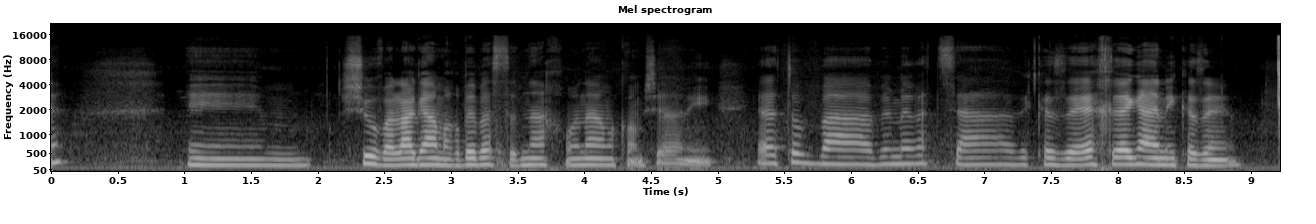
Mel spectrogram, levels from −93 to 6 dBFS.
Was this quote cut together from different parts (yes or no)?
no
